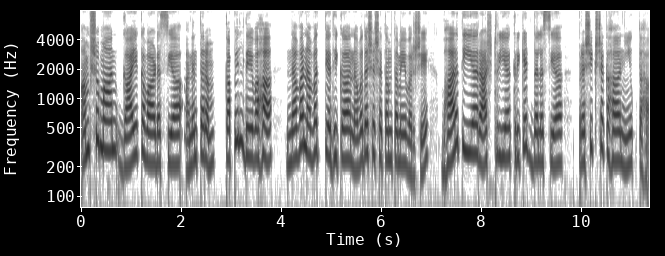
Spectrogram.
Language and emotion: Sanskrit, neutral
